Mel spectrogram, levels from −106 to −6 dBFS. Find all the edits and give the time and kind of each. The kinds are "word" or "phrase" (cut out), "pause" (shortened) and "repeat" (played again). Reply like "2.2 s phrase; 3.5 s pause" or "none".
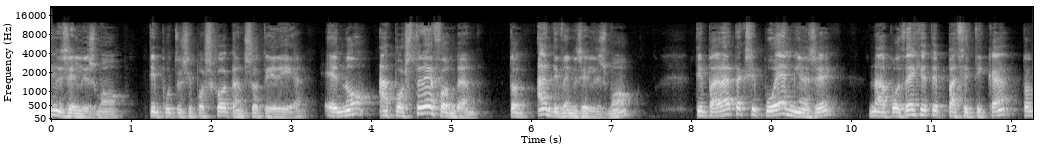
1.4 s word; 3.4 s pause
